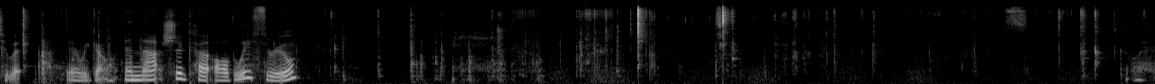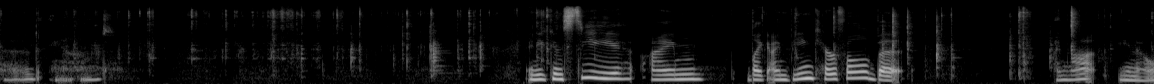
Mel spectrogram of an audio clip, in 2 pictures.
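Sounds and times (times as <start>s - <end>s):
aluminum sheet crinkling: 0.0s - 23.0s.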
